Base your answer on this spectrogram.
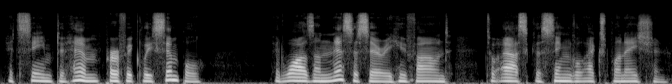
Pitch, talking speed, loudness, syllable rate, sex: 145 Hz, 145 wpm, -16 LUFS, 5.0 syllables/s, male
